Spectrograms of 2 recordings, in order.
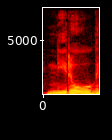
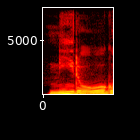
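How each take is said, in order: First: Short "ni" opening निरोग; wrong short first vowel. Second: Long "nee" opening निरोग; long first vowel. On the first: Teacher rejecting the wrong spelling, short first vowel. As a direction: keep the first i of निरोग brief, ni-ROG. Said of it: "निरोग नहीं होता". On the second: Teacher giving the correct spelling, long first vowel. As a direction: stretch the ee in निरोग, NEE-rog. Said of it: "निरोग होता है". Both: Shown as a demonstration.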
